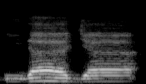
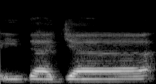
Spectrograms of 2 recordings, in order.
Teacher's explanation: Ada alif setelahnya hamzah. Itu kan bertemu dengan hamzah. Maka cara bacanya dipanjangkan banget.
